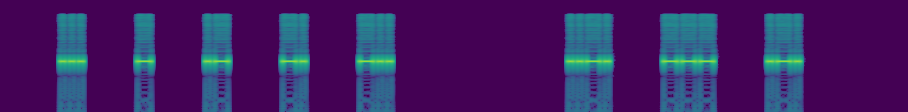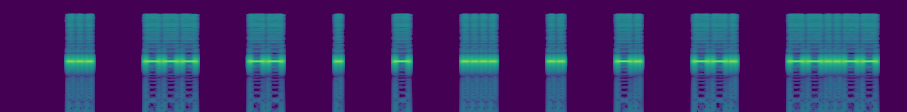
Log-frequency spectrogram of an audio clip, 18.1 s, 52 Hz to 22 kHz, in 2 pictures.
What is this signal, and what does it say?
Morse code, heard as a keyed tone, about 27 wpm, spaced as for 12 wpm, 800 Hz. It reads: STAND FOR SOMETHING,
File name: Quotes Spaced / Quotes Spaced-mp3s / StandFor sp @25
